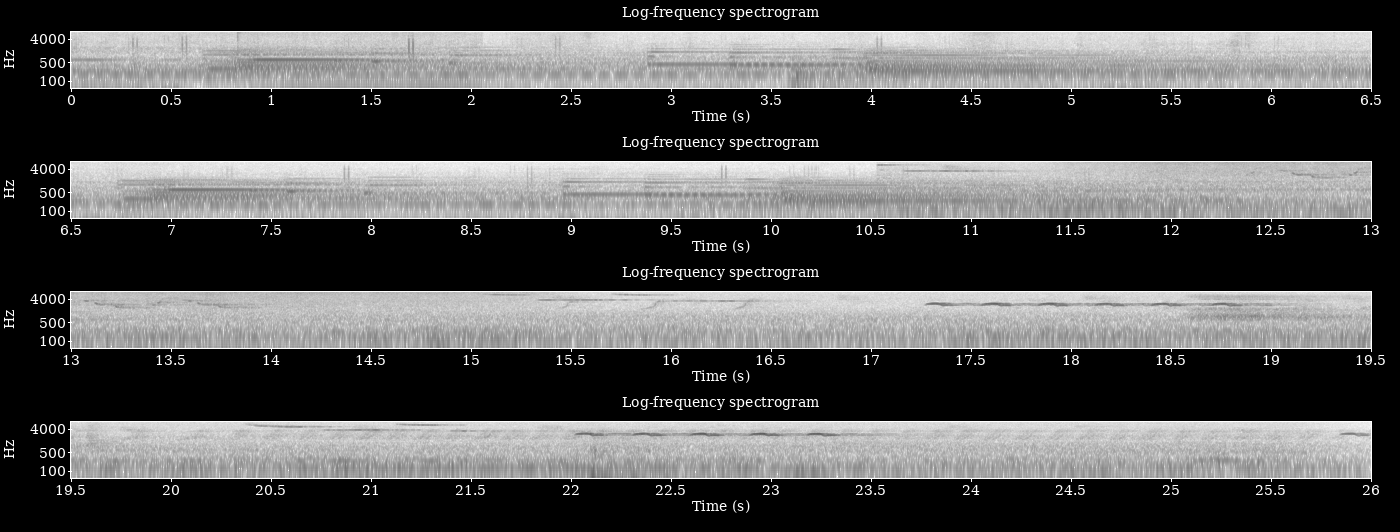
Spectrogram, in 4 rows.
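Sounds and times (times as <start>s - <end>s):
birds calling: 10.6s - 26.0s.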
